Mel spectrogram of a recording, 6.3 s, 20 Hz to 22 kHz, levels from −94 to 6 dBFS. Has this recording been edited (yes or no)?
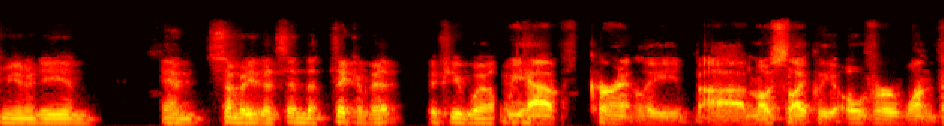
yes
